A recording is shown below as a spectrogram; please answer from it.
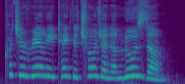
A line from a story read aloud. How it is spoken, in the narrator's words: cried out his wife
